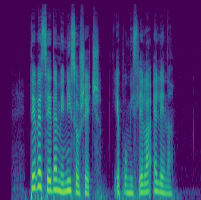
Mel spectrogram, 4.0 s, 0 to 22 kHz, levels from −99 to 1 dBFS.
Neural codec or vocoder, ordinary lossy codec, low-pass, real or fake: none; Opus, 64 kbps; 19.8 kHz; real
